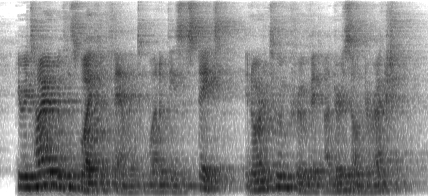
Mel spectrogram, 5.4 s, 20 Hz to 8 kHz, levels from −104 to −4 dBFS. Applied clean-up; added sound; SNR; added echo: none; none; none; reverberation time 0.9 s.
